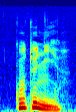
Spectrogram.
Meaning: 1. to contain 2. to contain, to hold back, to keep in check (to control) 3. to hold, to take, to seat (to have a capacity of)
- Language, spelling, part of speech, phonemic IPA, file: French, contenir, verb, /kɔ̃t.niʁ/, Fr-contenir.ogg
